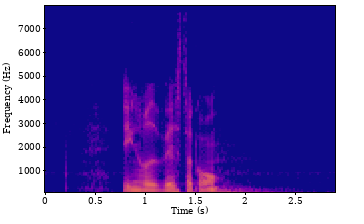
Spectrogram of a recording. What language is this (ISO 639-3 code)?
dan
